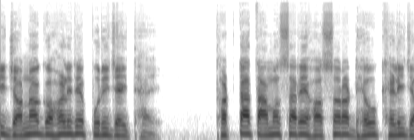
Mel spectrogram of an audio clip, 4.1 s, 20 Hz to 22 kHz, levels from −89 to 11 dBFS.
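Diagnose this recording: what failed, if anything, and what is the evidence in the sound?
The network dropped a couple of packets, and you're hearing a lost packet rebuilt from error correction. Just after "ଜନଗହଳିରେ ପୂରି", from 1.15 to 1.21 s, there's no gap, but roughly 40 ms turns grainy and noisier, which fits two packets replaced by the low-bitrate backup copies carried in the following packets.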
